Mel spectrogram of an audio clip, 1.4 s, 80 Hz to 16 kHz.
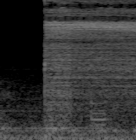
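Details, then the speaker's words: Hyrel 3D pick-and-place attachment on a Hydra 21 with compressed air through a valve and vacuum ejector: quiet mechanism, then a sudden steady hiss as the air switches on and holds during the pick; vacuum ejector working normally. "And you saw it go down, turn on the air. And now I'm going to do the place down. Turns off and retracts. So everything is working properly."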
